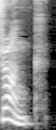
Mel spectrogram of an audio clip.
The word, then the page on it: drunk: British English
